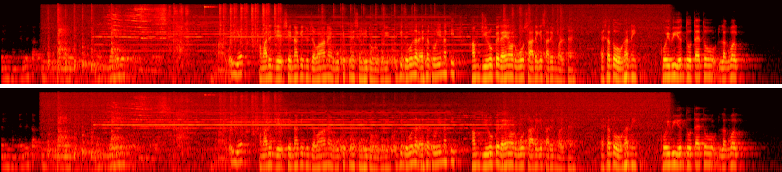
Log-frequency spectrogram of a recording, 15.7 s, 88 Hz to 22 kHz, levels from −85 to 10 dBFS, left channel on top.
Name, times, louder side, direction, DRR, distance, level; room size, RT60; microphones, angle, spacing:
voice 1, 0.0-1.4 1.8-3.2 13.2-13.3 14.2-14.3, left 1 dB, 45° right, 2 dB, 2.6 m, -42 dB
sound 1, 0.8-13.4, right 3 dB, 80° right, 5.3 m, -46 dB
sound 2, 0.9-3.8 4.1-5.7 6.3-9.3 10.0-11.5, left 5 dB, 30° left, 2.3 m, -38 dB
Trumpet, 1.8-10.3, right 3 dB, 5° left, 2.7 m, -40 dB
voice 2, 4.2-11.5 12.0-12.7 13.2-14.7, left 4 dB, 50° left, 15 dB, 0.6 m, -30 dB
19.5 x 7.4 x 4.9 m, 0.79 s
head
